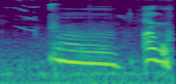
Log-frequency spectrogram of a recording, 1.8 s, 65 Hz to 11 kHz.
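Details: Ward, a female blue tri merle Border Collie puppy born 9 April 2020, on her first day home after adoption, indoors: a long, steady, slightly falling whine, then a brief pause and a second shorter whine, with faint room noise.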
